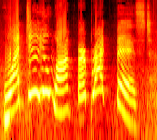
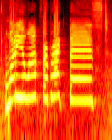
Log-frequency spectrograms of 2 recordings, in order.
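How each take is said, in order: First: High, drawn-out yell over the din; yelled, slower. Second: High, slow call across a noisy room; shouted over the TV. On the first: Mom repeats her question to Dad, yelling slowly. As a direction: stretch each word to cut through the noise. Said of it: "Mom yelled". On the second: Mom calls to Dad over the TV, shouting. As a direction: project it over the blaring TV. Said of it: "Mom shouted". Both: A narrator's reading.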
